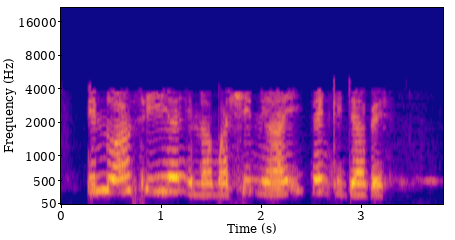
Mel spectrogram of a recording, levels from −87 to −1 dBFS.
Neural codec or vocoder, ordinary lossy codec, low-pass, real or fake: vocoder, 44.1 kHz, 128 mel bands, Pupu-Vocoder; AAC, 16 kbps; 19.8 kHz; fake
